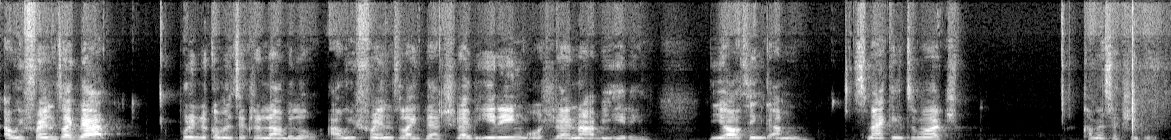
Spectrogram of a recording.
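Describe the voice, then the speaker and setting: Chatty woman with a low voice. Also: fast. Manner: chatty and candid, animated asides, swears and drops to a whisper at times. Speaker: perfume vlogger. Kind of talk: casual chat to camera.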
